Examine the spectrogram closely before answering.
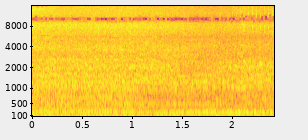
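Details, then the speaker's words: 2005 Chevy Malibu 2.2L, 250,000+ miles, warm idle after a test drive following a head gasket replacement. Steady low idle with no knocks or hunting; coolant holding, no leaks. "Made it home. She's running. Still got coolant. I don't see any leaks."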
